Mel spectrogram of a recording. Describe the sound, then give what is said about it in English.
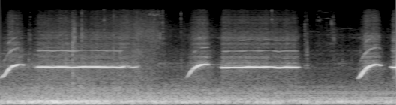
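A person whistles three times to call street cats, each call a quick rising note that holds steady as a long, clear tone, with pauses between, over a low outdoor rumble. “They recognise your whistle?”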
